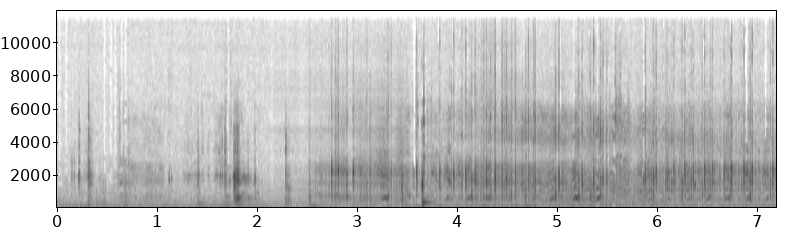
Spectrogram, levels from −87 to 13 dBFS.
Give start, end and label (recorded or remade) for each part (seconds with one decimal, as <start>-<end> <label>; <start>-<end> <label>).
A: 0.0-2.1 recorded; 2.1-3.5 remade; 3.5-4.2 recorded; 4.2-4.8 remade; 4.8-7.2 recorded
